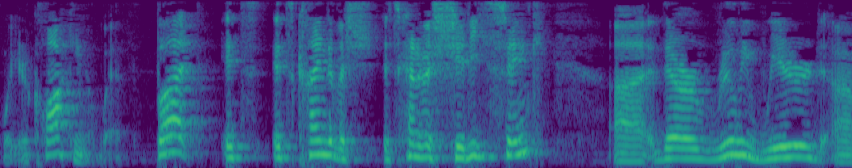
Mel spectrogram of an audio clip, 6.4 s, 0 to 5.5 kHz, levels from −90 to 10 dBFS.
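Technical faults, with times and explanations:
No technical faults, with times or otherwise, can be heard in this audio.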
